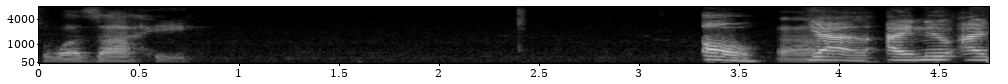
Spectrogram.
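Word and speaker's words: Wahzhazhe: way Tony um indigenous person right here it's pronounced wasahi oh yeah I knew I knew I knew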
